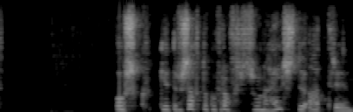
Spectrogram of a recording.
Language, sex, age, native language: Icelandic, female, 50-59, Icelandic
